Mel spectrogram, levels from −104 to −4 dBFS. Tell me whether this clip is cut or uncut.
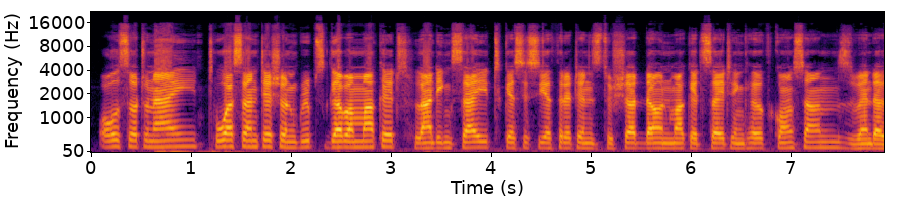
uncut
